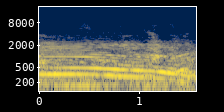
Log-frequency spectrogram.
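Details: Sahiwal breed bull calf in Comilla, Bangladesh, where farmers are buying calves, 18 October 2024: a short, loud, tonal moo that starts fairly high and slides gradually lower, then bends up briefly at the close.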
